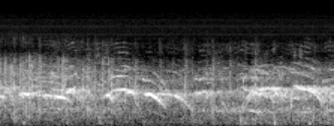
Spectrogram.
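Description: Cheerleaders shouting a cheer together in high girls' voices, in short chanted phrases that rise and fall, with sharp hits scattered through it.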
